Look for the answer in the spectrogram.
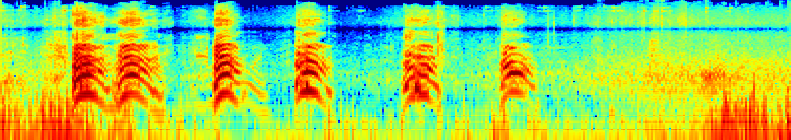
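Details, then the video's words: Benji, a Cocker Spaniel, barks while retrieving in Worcestershire countryside: six sharp, ringing barks in quick succession, some paired, then a pause with low rumbling background. "Cocker Spaniel Barking Benji retrieving."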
